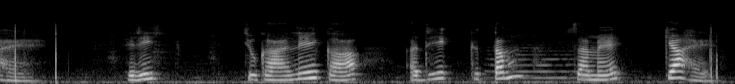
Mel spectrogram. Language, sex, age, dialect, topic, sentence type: Hindi, female, 25-30, Marwari Dhudhari, banking, question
